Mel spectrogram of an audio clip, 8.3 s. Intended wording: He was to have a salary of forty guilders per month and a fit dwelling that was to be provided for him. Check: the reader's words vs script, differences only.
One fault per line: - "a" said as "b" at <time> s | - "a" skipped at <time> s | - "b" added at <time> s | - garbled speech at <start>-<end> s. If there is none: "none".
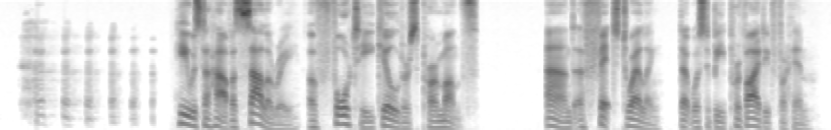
none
